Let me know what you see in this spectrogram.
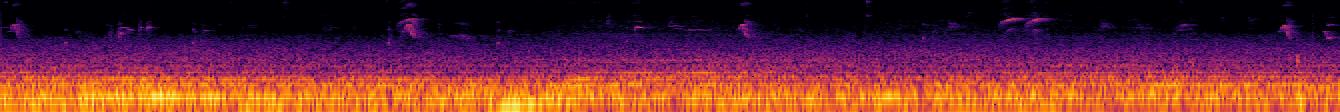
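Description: Small aviary birds giving short, high chirps, scattered irregularly, over a steady low hum.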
